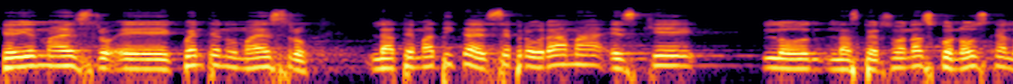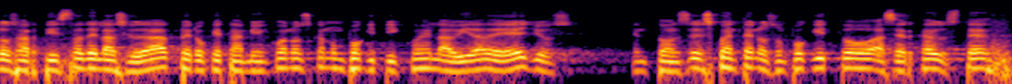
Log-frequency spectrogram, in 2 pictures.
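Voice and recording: A man speaks at a moderate pace with few pauses and a fairly high pitch. His tone is slightly mellow and his intonation fairly even.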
